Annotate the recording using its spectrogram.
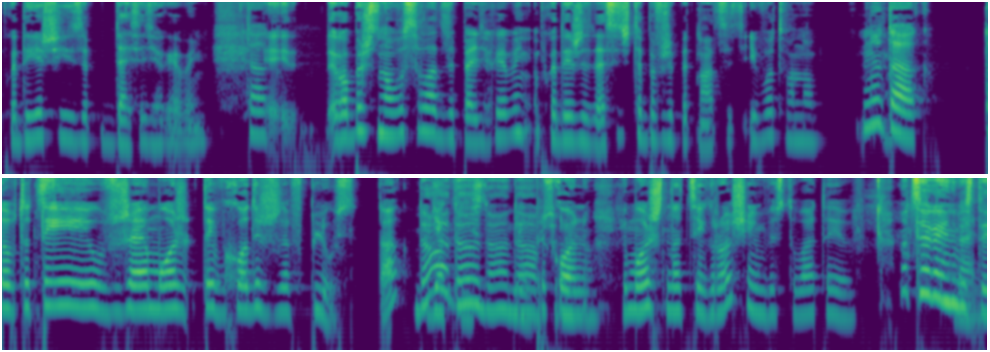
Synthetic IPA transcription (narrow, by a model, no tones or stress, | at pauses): pɾɐd̪ɐjɛʂjizɐd̪ɛsʲɪtʲɦɾɪ̰ʋɪ̰nʲt̪aɾɔbɪʂznɔʋʊsɐlˠɑt̪zɐpʲatʲɦɾɪʋɪnʲpɾɔd̪ɐjɛʃzɐd̪ɛsʲɪtʲʃt̪ɛbɛwʐɛpʲjɐt̪nat͡sʲsʲːɐtʲiʋɔt̪ʋɔnɔ | nut̪ɑk | t̪ɔpt̪ɔt̪ɪwʐɛmɔʐt̪ɪʋɪxɔd̪ɪʂwzɛwplʲṵst̪akd̪ajad̪ad̪ad̪aɐpɾɪskɔlʲnɔimɔʐeʂnɐt͡sʲiɣɾoʃiinʋʲest̪ʊʋɑt̪ɪwnut̪sɛɾɛinʋesʲt̪ɪ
